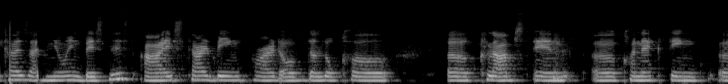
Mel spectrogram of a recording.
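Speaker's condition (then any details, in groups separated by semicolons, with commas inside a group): No condition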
